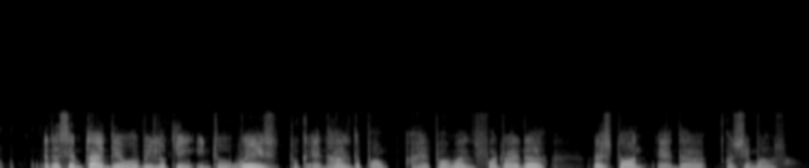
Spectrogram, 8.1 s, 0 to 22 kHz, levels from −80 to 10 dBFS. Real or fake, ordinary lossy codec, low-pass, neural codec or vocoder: real; none; 7.2 kHz; none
